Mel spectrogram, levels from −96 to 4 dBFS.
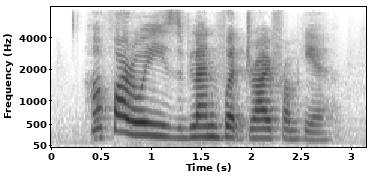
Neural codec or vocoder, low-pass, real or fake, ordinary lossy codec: codec, 16 kHz, 0.5 kbps, X-Codec, WavLM features, trained on Multilingual LibriSpeech; 7.2 kHz; fake; none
